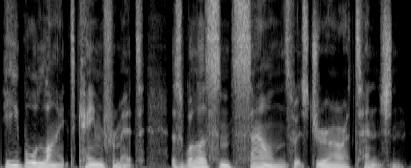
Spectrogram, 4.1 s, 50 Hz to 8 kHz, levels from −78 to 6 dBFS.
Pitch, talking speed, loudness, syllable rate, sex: 115 Hz, 220 wpm, -18 LUFS, 4.7 syllables/s, male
